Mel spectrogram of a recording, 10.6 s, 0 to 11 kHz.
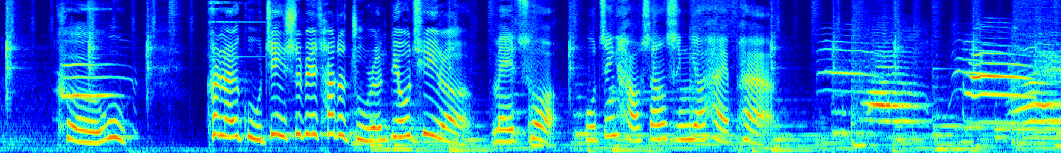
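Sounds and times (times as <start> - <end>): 
speech: 0.7 - 1.4, 2.4 - 7.9
family of cats of different sizes meowing: 8.2 - 10.6.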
